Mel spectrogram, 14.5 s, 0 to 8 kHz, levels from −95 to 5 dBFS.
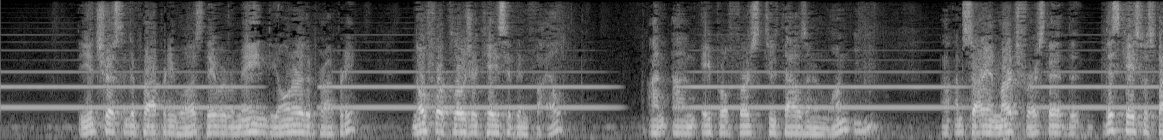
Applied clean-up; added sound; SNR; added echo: none; Wind instrument, woodwind instrument; 8 dB; none.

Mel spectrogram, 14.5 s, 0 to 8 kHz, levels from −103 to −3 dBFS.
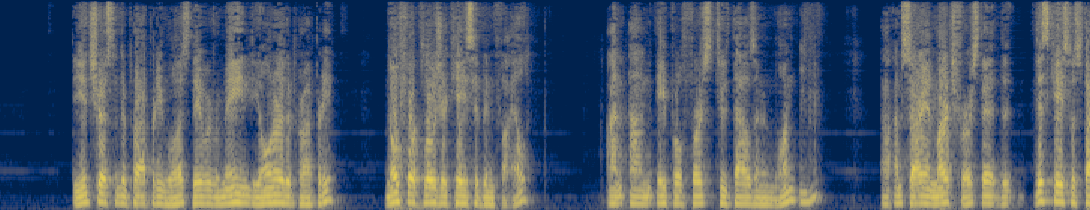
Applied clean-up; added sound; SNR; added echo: neural mask model DeepFilterNet 3.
